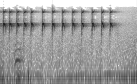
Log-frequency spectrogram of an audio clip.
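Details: Grey-cheeked bulbul, a prized master bird kept for tutoring other songbirds, giving a rapid run of about thirteen sharp, high, clipped notes at an even quick pace over two seconds, then fading to a faint low hum.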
